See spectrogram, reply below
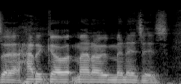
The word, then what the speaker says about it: Menezes: Menezes.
